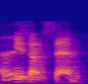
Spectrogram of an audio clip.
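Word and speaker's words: mise-en-scène: or tonally, or Kat used, I'm going to pronounce it wrong, mise-en-scene, is that how you say it? Mise-en-scene.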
